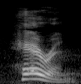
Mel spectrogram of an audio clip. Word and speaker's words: Haran: Haran. Who is Haran? All you who are ignoring me. Who is Haran? Sister Helen. rhymes with heron.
